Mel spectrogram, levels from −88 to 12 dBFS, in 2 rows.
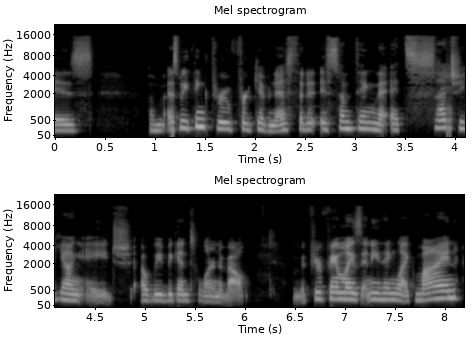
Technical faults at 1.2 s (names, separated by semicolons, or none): repeated buffer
